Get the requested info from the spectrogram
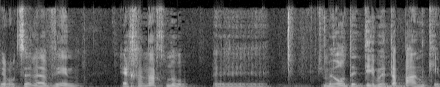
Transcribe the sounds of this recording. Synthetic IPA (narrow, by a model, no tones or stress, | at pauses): niʁot͡selehavin | e̞χanaχnue | me̞o̞d̪e̞dime̞t̪abanki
